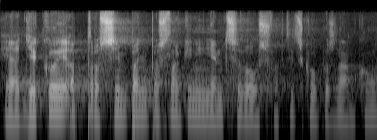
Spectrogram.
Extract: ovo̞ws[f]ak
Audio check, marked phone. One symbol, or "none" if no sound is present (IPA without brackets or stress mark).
f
